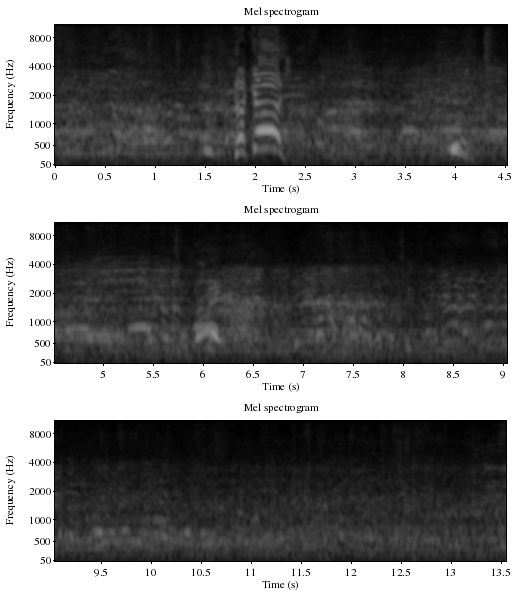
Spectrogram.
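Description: A crowd murmurs and cheers in a large stadium.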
